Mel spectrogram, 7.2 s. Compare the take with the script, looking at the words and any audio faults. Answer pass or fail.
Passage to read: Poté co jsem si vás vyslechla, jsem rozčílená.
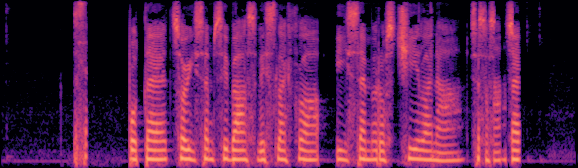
fail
